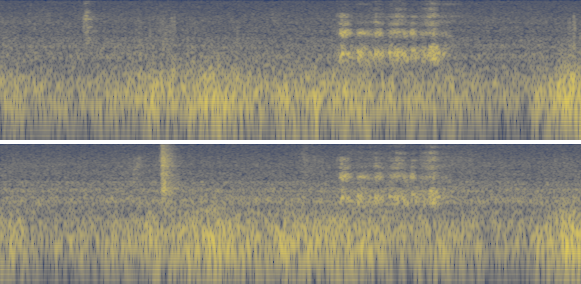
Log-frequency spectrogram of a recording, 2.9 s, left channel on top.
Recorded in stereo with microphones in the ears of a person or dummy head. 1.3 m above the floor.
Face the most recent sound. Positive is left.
turn(degrees=5)  # may be behind; listen again after turning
